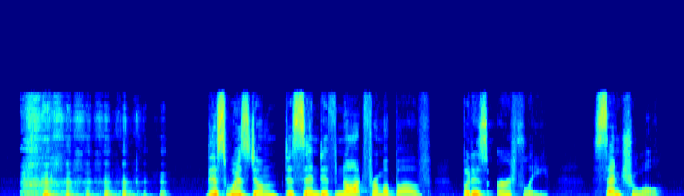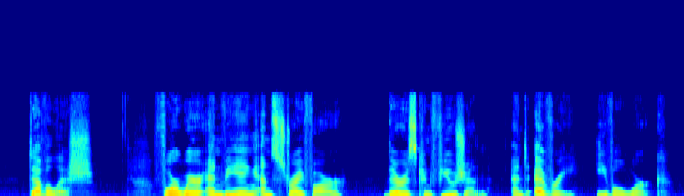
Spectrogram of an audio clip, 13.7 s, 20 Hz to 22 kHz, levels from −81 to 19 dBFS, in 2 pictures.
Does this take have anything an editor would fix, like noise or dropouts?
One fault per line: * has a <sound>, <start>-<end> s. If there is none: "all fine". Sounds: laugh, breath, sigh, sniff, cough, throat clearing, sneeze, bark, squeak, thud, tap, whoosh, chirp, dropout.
* has a laugh, 0.2-1.7 s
